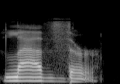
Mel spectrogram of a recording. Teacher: Make sure you have a th with voicing.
